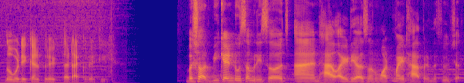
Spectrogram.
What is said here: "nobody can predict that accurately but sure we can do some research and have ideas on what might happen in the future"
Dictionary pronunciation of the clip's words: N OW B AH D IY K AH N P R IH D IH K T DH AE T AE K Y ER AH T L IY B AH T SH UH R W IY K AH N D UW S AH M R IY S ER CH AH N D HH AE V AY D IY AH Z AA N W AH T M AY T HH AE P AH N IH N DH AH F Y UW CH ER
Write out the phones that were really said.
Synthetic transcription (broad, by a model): N OW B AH D IY K AH N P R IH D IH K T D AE T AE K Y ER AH T IY B AH T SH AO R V IY K AH N D UW S AH M R IY S ER CH AH N D HH AE V AY D IY AH Z AA N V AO T M AY T HH AE P AH N IH N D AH F Y UW CH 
